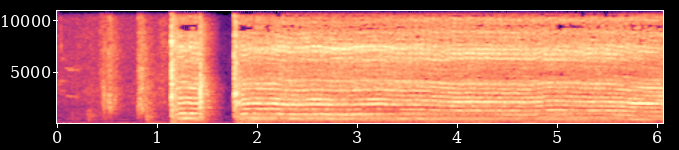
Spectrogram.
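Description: Linear actuator's electric motor whining steadily as it drives the trolling motor's tilt mount, starting about two seconds in after a short louder burst.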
